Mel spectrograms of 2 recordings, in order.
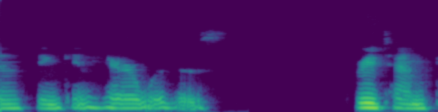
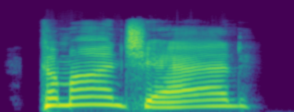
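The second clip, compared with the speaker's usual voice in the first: full-throated, very loud, high yell; 6 semitones higher, 17 dB louder than usual. Urging someone on during a stream, yelling. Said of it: "I'm going to yell if I want to".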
